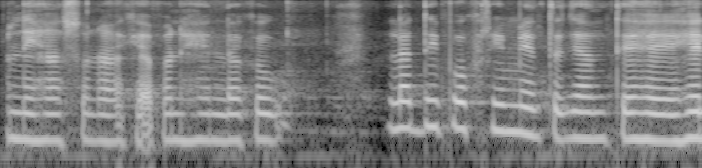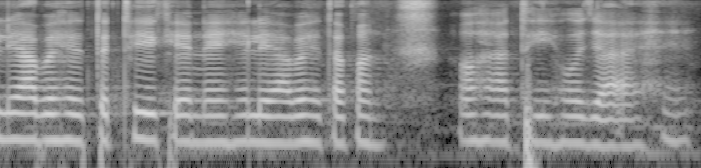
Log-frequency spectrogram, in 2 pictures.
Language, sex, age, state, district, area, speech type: Maithili, female, 18-30, Bihar, Samastipur, rural, spontaneous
